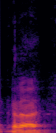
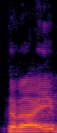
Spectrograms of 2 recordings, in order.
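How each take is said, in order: First: "क्राई" as English cry, one syllable; one-syllable pronunciation. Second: "क्राई" misread with a separate long ee ending; mispronounced cry. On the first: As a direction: say "क्राई" as "kraay", a single gliding vowel. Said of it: "कई लोग क्राई पढ़ते होंगे तो गलत हो जाएगा, pronunciation सही होनी चाहिए". ("क्राई" को एक सिलेबल में "क्राय" बोलें) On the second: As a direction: say "क्राई" as "kraa-ee", mimicking a learner's error. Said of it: "कई लोग क्राई पढ़ते होंगे तो गलत हो जाएगा". ("क्राई" को गलती से "क्रा-ई" पढ़ें) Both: Shown as a demonstration.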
